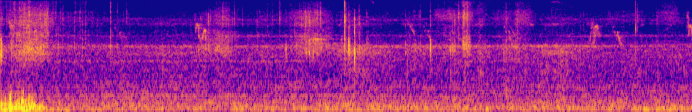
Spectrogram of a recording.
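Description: A brief low thump at the start, then steady outdoor background noise, likely distant traffic, with a few faint short chirps.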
